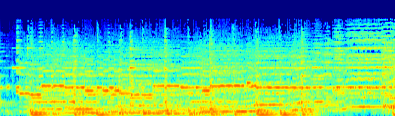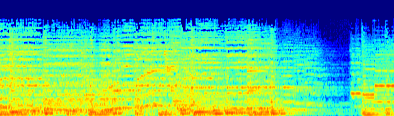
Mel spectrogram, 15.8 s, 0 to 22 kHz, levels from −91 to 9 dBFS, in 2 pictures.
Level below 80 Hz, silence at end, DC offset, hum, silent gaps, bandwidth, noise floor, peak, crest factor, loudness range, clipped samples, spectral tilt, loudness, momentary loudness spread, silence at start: -22 dBFS; 0 s; under 0.1%; none; none; 11.5 kHz; -40 dBFS; 0 dBFS; 12 dB; 2 LU; under 0.1%; -5.5 dB/octave; -13 LUFS; 6 LU; 0 s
